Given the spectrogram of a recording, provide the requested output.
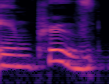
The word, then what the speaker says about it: improve: Động từ improve nhấn âm 2 mang nghĩa là cải thiện.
